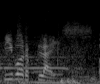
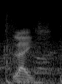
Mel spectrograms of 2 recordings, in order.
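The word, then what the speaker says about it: Pleiß: Yo diría que es Tibor Plais. – Vale, Plais.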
